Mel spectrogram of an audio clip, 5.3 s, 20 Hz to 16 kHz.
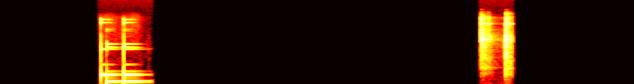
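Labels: At the start, a telephone can be heard. Then, about 4 seconds in, chinking is heard.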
